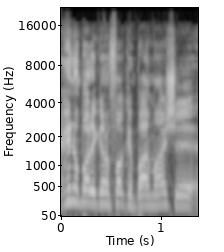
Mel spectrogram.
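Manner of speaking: high, fast mocking of the guy; mock drunk guy. Quoting the rude guy at the bar, high and fast. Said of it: "he was like".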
